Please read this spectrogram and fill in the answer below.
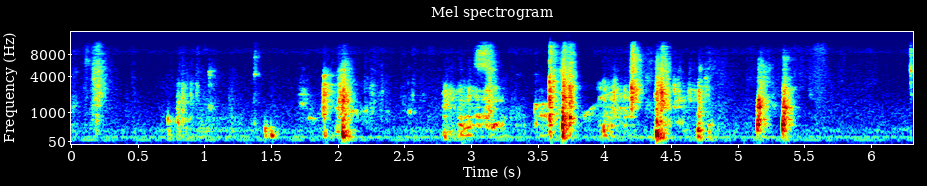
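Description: Paper being handled on a work surface: a string of short, irregular rustles and scrapes as paper strips are moved and positioned.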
